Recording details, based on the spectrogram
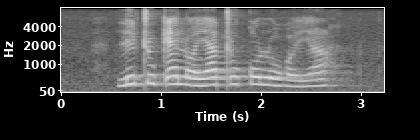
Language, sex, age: Northern Sotho, female, 24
